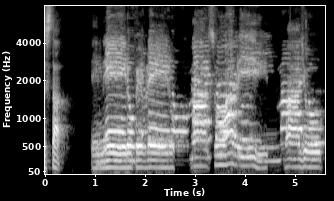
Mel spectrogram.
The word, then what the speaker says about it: mayo: Enero, January, Febrero, February, Marzo, March, Abril, April, Mayo, May. May in Spanish, you're gonna replace the Y with a J, so you have the correct pronunciation in Spanish.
